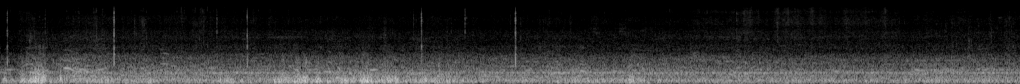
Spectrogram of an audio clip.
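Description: A crowd of men murmur and talk nearby.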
